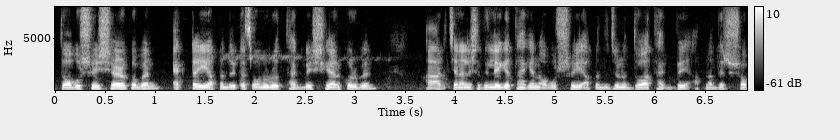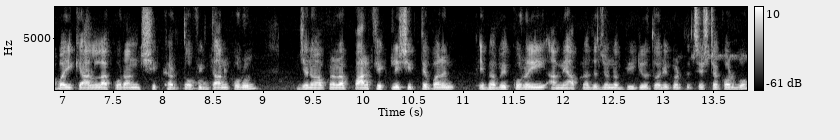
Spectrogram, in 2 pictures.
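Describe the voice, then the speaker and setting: A man teaching an online Quran reading lesson, patiently repeating each sound slowly for practice. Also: mid-range voice, level tone, a little mellow, dry recording.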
